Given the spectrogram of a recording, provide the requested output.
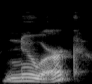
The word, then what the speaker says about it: Newark: or just an ER Newark Newark where that vowel is really reduced so we don't have much of an ass on there Newark and New York I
